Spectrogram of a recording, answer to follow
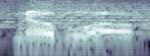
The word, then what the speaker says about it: Nobuo: Nobuo! Uematsu! Yes! Oh, Uematsu! Definitely not pronounced Nobu like in the song. I don't know how it is pronounced, but it isn't Nobu. It's Nobuo, I think.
